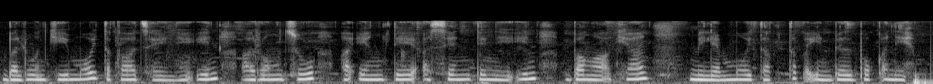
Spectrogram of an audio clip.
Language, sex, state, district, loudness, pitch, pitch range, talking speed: Mizo, female, Mizoram, Aizawl, -16 LUFS, 220 Hz, 215-230 Hz, 185 wpm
